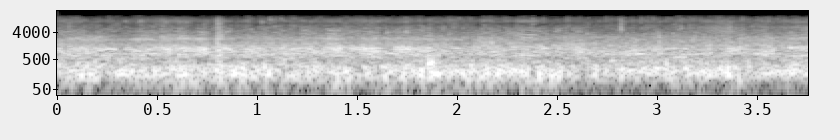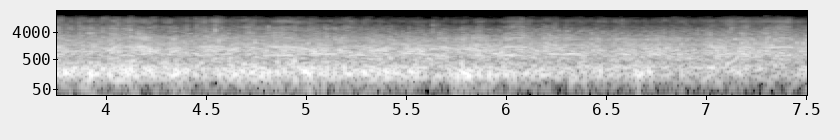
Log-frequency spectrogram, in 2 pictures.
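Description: A flock of flamingos gives a dense, continuous babble of nasal, goose-like honks over a steady rush of water or wind.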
